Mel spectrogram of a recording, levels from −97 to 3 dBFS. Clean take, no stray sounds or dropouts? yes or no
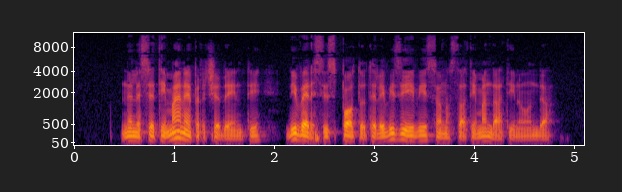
yes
